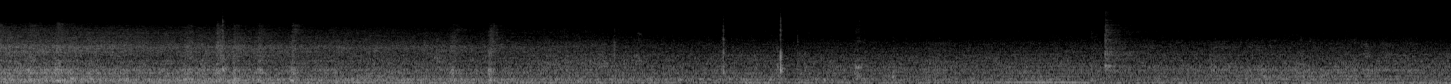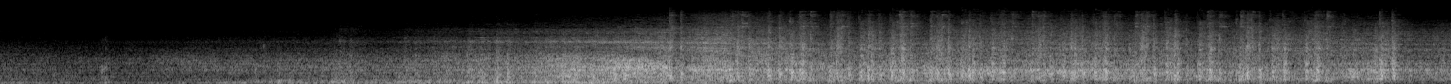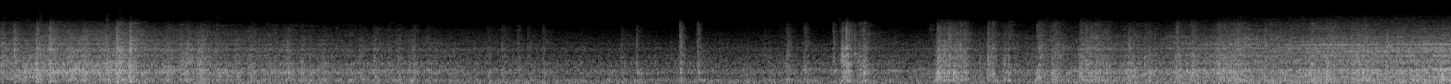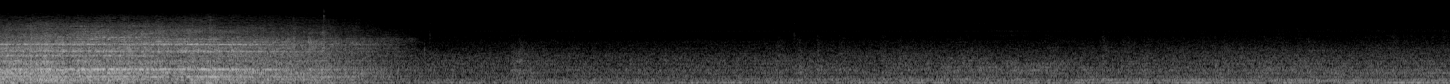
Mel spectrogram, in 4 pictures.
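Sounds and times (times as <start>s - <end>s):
electric train whine: 0.0s - 58.0s
train wheels clattering over rail joints: 1.8s - 3.6s, 4.3s - 5.4s, 17.8s - 44.6s.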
